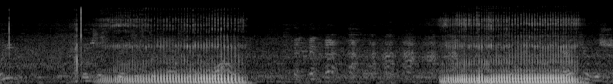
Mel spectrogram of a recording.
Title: The Snoring Monster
